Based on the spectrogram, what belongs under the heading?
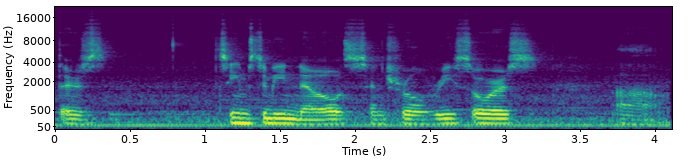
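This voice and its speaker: A man's voice: mid-range voice, flat delivery, slow, noisy background. A man in his twenties, a student advocate, speaking plainly and searching for words in a testimonial interview. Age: 20s.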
